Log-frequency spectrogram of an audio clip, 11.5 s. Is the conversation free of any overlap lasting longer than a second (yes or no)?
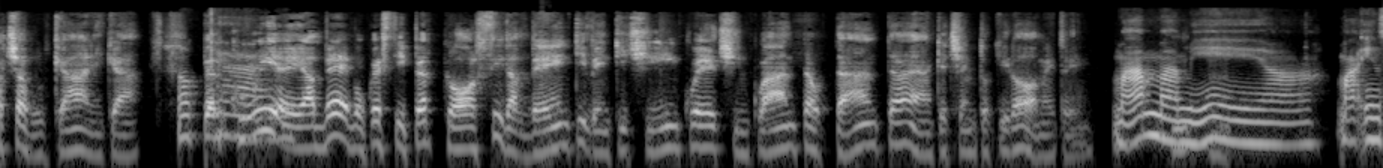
yes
